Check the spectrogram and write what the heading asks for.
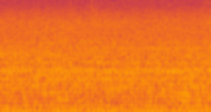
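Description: Steady low hum of a high-speed electric train standing at a station platform, its onboard equipment running, with an even wash of station noise.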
